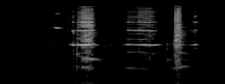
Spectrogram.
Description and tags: Small glass plates being scraped against each other. High pitched and articulate. Close miked with Rode NT-5s in X-Y configuration. Trimmed, DC removed, and normalized to -6 dB.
